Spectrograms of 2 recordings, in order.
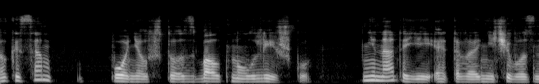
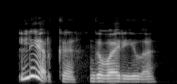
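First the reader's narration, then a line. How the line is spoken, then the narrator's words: Lazy drawl. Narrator (Russian): сказал он лениво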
